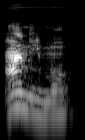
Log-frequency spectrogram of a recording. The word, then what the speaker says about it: ánimo: Vean que al principio, con mucho ánimo, en la A es donde se carga la fuerza, por eso lleva el acento.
